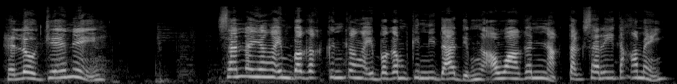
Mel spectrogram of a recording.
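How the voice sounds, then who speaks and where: A woman's voice: high voice, moderate pace, sharp tone, faint music behind. A woman with an Ilocano accent acting an anxious, hard-pressed mother working overseas, in a comedy drama. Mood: anxious, pressing.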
